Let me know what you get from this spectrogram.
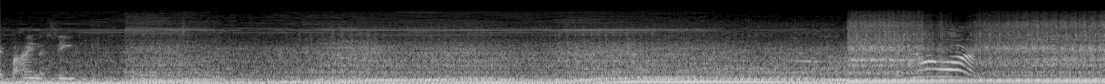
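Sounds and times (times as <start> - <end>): thin high whine: 0.0 - 2.8
diesel engine idling: 0.0 - 11.0.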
